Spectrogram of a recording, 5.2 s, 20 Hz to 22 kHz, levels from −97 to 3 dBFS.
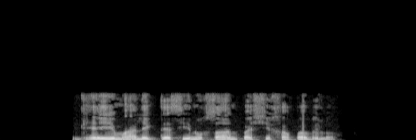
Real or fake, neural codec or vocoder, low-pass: fake; vocoder, 22.05 kHz, 80 mel bands, Vocos; 7.2 kHz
